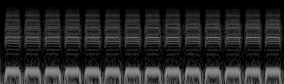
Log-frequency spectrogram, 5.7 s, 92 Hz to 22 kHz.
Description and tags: Cell phone vibration - short pulses
Cell phone vibrations, recorded with a Zoom H1.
